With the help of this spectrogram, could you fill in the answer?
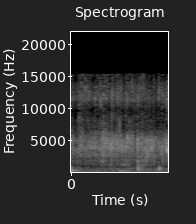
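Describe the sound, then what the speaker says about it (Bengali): Tilapia fish sizzling in hot oil in a home kitchen, a brief steady crackling hiss, close and fairly quiet. "সবগুলো মাছ একসঙ্গে ভাজবো না, দুটো করে ভেজে নেব"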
